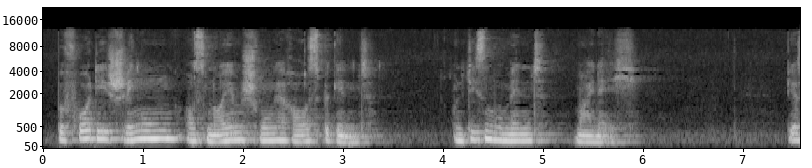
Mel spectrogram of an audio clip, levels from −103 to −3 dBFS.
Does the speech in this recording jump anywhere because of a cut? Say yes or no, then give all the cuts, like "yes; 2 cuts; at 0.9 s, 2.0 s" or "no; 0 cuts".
no; 0 cuts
